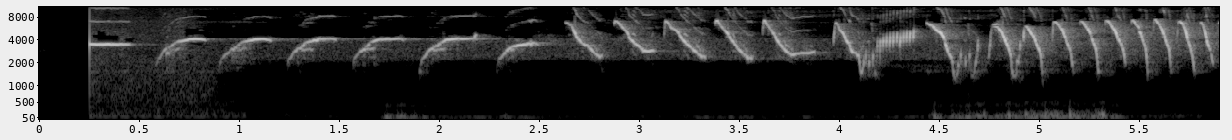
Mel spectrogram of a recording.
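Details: Domestic canary singing a cuit-cuit tutor song for learning youngsters: rising whistled notes repeated about twice a second, then quickening into fast downslurred chirps, with low muffled knocks behind.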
